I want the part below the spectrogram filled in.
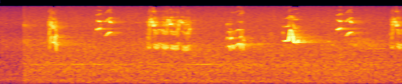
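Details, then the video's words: American Robin giving sharp, high-pitched "peek" calls, about seven quick bursts in four seconds, over a steady low background rumble; such peek calls often signal predators' presence, pitched to be hard to locate. "Robins have a variety of calls, including alarm calls, tut calls, and whinies."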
